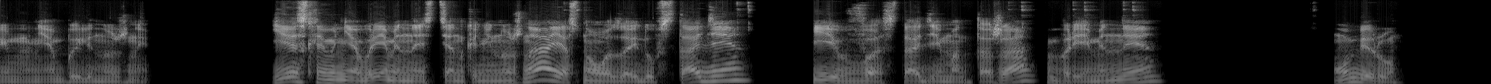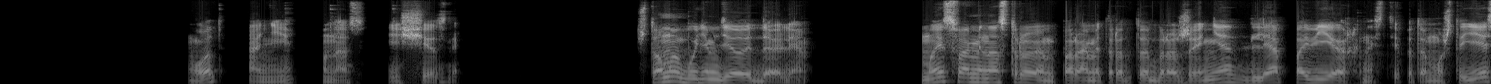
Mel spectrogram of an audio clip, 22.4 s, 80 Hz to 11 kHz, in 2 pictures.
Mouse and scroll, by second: 4.1 click, 5.4 click, 7.4 click, 7.9 click, 8.3 click, 9.6 click, 10.6 click, 11.4 click, 12.7 middle click, 13.5 middle click, 14.1-15.0 scroll down 1, 15.0-22.3 scroll down 1.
